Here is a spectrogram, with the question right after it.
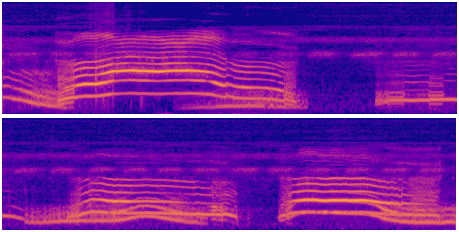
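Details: Aggressive feral cat on a Philippine farm, invading another cat's territory and facing a black cat; loud wavering caterwauls, a low moaning middle section then sharp rising howls, each lasting two to three seconds.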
